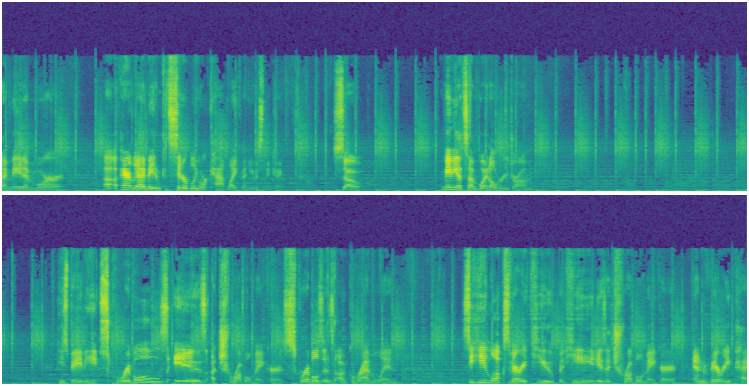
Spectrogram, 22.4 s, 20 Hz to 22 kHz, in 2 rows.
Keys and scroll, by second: 5.8 scroll down 1.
